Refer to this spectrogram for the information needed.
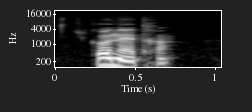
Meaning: post-1990 spelling of connaître
- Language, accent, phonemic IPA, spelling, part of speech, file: French, France, /kɔ.nɛtʁ/, connaitre, verb, LL-Q150 (fra)-connaitre.wav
